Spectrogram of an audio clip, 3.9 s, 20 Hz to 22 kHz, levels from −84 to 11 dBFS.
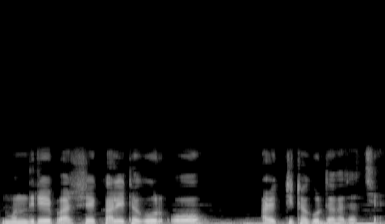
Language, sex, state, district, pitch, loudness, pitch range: Bengali, male, West Bengal, Cooch Behar, 120 Hz, -15 LUFS, 100-135 Hz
